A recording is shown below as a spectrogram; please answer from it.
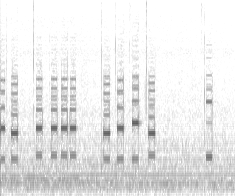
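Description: A phone keypad beeps out a number, one touch-tone at a time, in quick irregular bursts with short pauses between groups, fairly close over a faint steady hum.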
